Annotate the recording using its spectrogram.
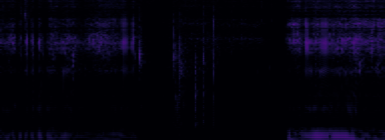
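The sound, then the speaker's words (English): A voice imitates the heavy snoring of a man sleeping in his car: two loud, rumbling, low snores with a brief breathy pause between them and no talking. “Deep breathing, really heavy snoring.”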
